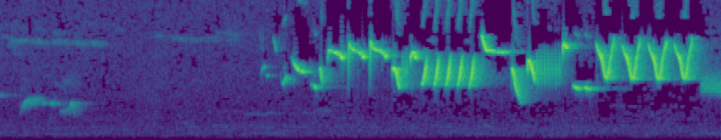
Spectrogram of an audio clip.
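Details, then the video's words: Eurasian wren singing in a garden near its hidden nest: a brief thin opening note, a pause, then a loud rapid burst of high trills and chattering phrases ending in a run of repeated sweeping notes. "WREN BIRD SONG"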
